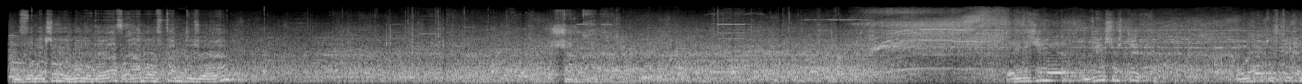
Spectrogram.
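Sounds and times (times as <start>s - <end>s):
crowd chatter: 0.1s - 13.0s
electric motors whining: 8.2s - 13.0s.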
